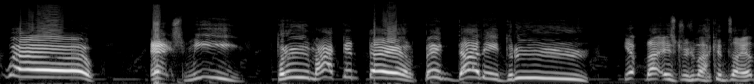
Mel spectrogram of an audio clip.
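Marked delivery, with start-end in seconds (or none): 0.0-1.0 loud, high whoa; big burst of amazement; surprised whoa. Real, not acted. Seeing the toy revealed, a loud surprised whoa. 1.5-5.9 loud, drawn-out Scottish announcement; hammed-up Scottish wrestler; Scottish accent. Playing the wrestler he unwrapped, booming Scottish accent. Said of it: "should be a much better Scottish accent".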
